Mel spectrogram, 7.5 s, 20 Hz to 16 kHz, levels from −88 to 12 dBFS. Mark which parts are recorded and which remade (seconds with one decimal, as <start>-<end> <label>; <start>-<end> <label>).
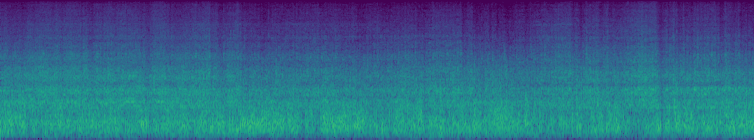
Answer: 0.0-0.8 remade; 0.8-1.3 recorded; 1.3-1.9 remade; 1.9-7.5 recorded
